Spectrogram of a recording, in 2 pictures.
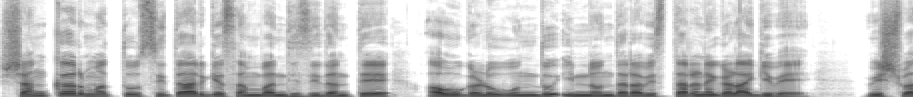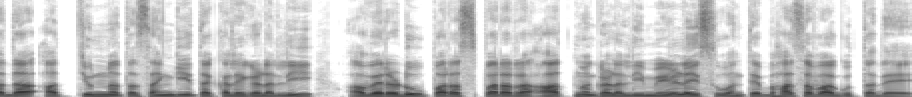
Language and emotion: Kannada, neutral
